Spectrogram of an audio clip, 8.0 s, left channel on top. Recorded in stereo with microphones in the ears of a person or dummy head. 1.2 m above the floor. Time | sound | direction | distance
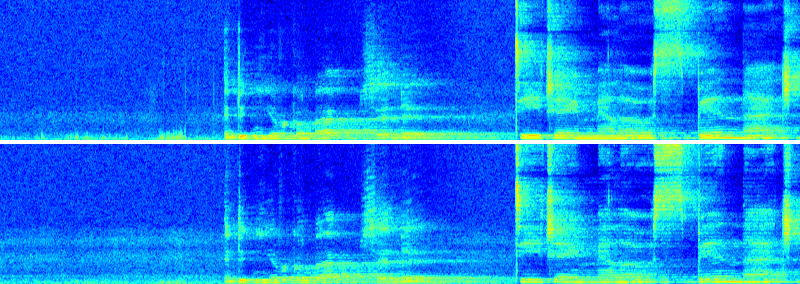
2.2 | a man speaking | 50° left (ahead or behind) | 0.9 m
5.2 | a woman speaking | 15° left (ahead or behind) | 0.6 m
